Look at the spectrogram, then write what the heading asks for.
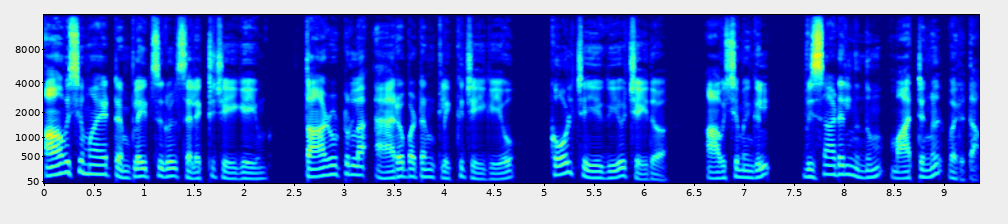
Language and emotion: Malayalam, neutral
